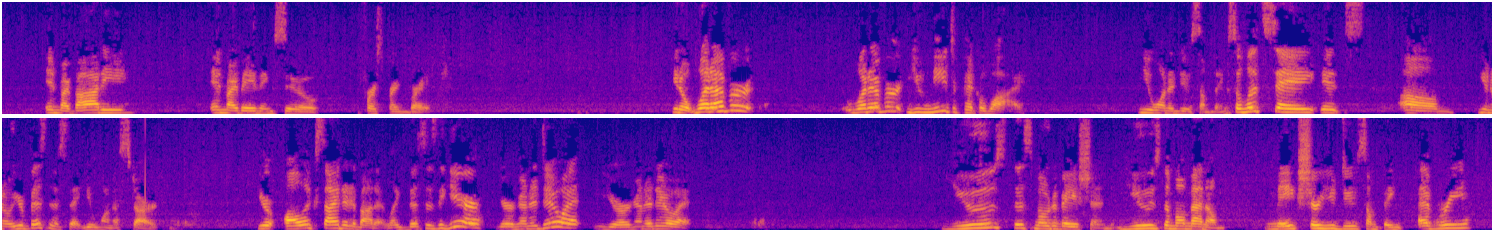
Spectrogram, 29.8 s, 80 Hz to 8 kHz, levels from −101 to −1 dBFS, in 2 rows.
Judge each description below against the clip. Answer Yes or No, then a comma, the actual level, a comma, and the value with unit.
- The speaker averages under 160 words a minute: Yes, average, 140 wpm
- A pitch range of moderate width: No, wide, 8.3 semitones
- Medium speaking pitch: No, high, 235 Hz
